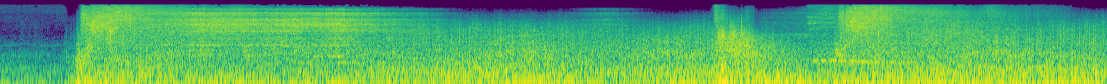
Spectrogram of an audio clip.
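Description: A spacecraft engine roars steadily.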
